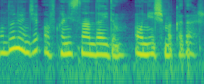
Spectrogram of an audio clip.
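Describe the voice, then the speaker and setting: A somewhat breathy woman's voice, fairly high in pitch yet dark and mellow in tone, at a moderate pace. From Afghanistan, then southern Turkey. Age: 20s. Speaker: interior design student. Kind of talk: interview answers.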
